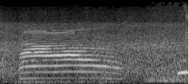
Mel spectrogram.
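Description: A single drawn-out cat meow, loud, lasting about a second and sliding gently downward in pitch before trailing off into quiet.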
